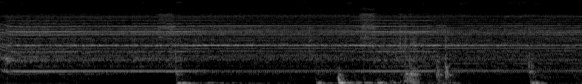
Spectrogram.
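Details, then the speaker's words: Hydraulic pump of a 1/14 RC4WD bulldozer after tightening a loose fitting suspected of letting air in and topping off the tank: constant high whine, steady pitch, occasional light clicks, a little noisy but working properly. "All right. Looks like it's working pretty good now."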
